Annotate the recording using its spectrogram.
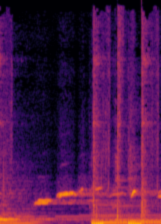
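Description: A whistled melody in a Tamil film song: a held note fades out, then the whistling glides upward in short phrases, and the drums and bass come back in about one and a half seconds in.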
